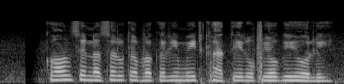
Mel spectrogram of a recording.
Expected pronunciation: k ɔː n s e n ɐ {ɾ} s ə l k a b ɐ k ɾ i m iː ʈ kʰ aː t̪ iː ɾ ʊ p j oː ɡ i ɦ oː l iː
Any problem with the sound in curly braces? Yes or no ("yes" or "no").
yes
